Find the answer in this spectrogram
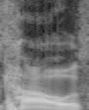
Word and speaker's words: Coues: It is cows, like COWS.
